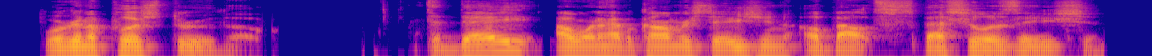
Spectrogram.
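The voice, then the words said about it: Hoarse, partly lost voice. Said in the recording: “I'm a little bit under the weather, so my voice is a little bit gone”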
